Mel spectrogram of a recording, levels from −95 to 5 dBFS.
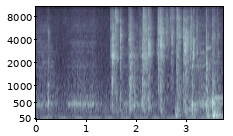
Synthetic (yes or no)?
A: no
